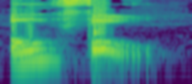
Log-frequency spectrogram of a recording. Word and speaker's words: oval: 那么这个单词我们注意一下发音， oval 要纯音，结尾是一个 L 的舌色音， oval face。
